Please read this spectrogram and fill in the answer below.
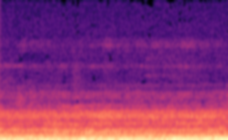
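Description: Roller coaster train climbing its lift hill: a steady mechanical running noise with no change.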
